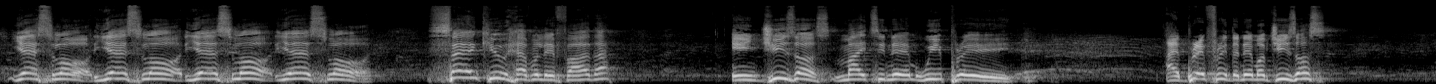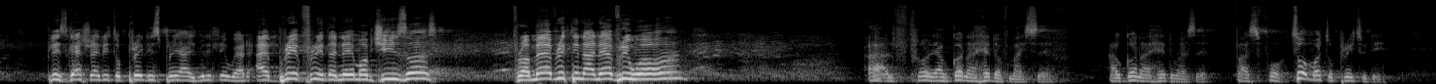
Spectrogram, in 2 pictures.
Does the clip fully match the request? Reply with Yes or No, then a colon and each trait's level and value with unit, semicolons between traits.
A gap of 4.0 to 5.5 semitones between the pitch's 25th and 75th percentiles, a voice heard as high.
Yes: average, 4.7 semitones; high, 230 Hz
